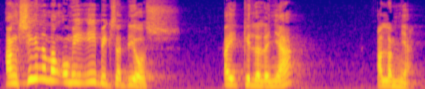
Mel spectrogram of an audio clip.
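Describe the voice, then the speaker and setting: Filipino male pastor, middle-aged, high and lively delivery, preaching and calling out to the congregation. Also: unhurried. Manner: preaching in Tagalog mixed with English, quoting scripture; calls on the congregation with "Amen?" and "Correct?". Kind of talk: sermon.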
